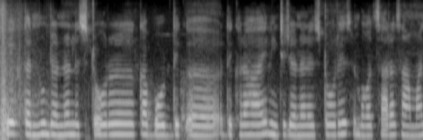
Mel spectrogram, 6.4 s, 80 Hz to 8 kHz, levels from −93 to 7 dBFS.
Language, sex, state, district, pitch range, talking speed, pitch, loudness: Hindi, female, Haryana, Rohtak, 200-215 Hz, 190 wpm, 210 Hz, -23 LUFS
